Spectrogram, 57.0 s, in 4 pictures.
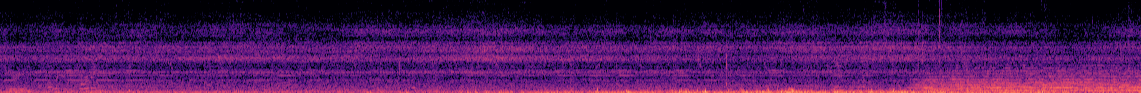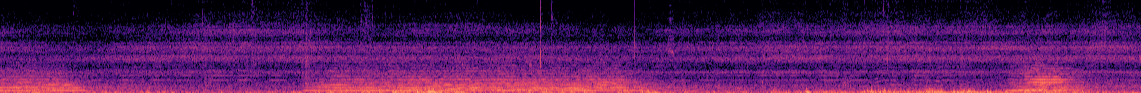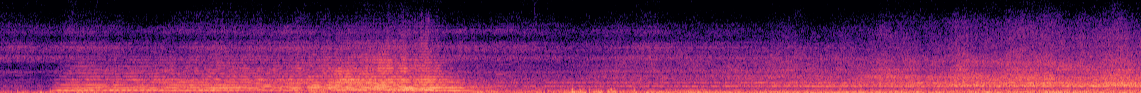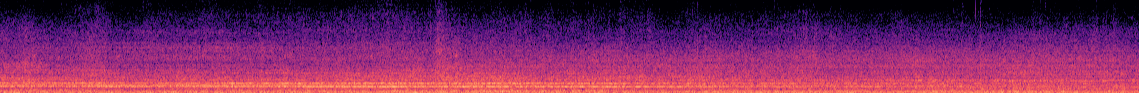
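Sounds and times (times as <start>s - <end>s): high steady whine: 0.0s - 57.0s
train rumbling past: 0.0s - 57.0s
locomotive air horn: 11.2s - 15.8s, 18.0s - 23.1s, 26.8s - 28.1s, 29.1s - 54.1s.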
